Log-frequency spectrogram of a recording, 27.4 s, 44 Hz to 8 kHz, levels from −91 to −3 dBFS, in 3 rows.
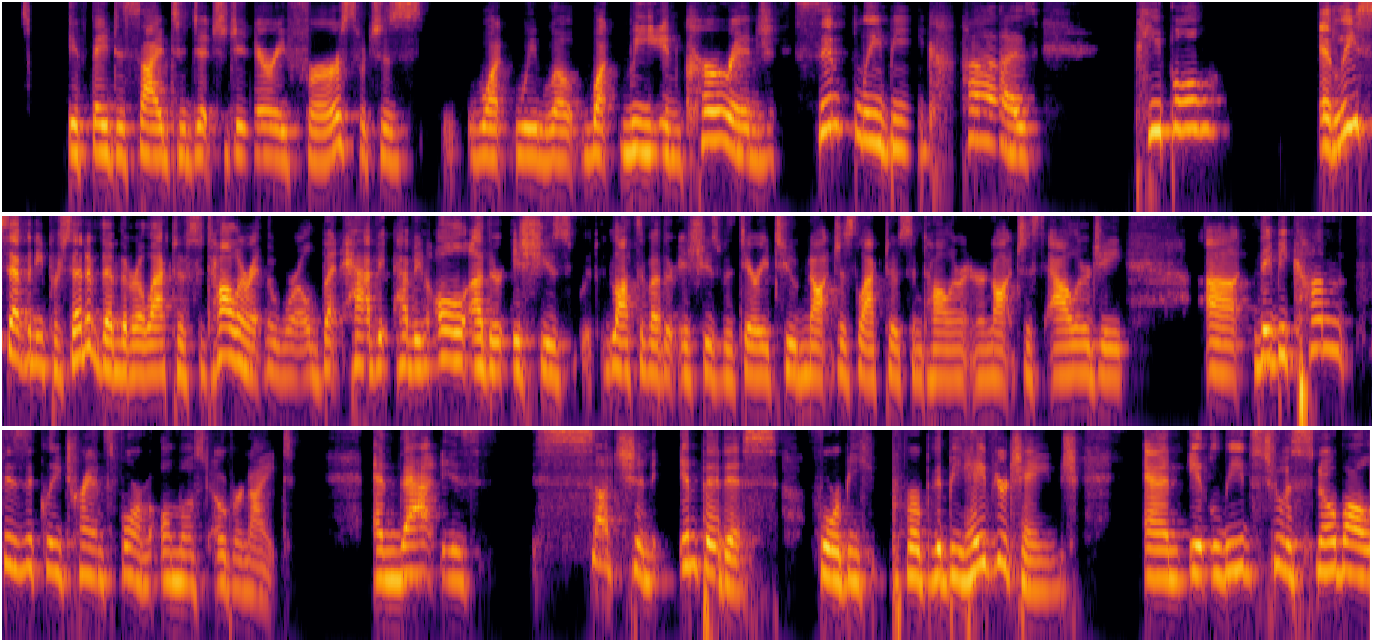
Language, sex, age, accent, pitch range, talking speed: English, female, 40-59, American, 170-225 Hz, 165 wpm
